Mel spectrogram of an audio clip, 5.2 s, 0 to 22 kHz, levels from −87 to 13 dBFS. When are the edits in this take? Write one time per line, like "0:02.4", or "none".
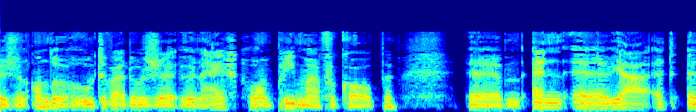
0:01.3
0:01.8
